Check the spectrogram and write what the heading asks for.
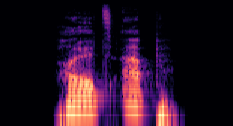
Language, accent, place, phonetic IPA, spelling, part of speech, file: German, Germany, Berlin, [ˌhɔlt͡s ˈap], holz ab, verb, De-holz ab.ogg
- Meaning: 1. singular imperative of abholzen 2. first-person singular present of abholzen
